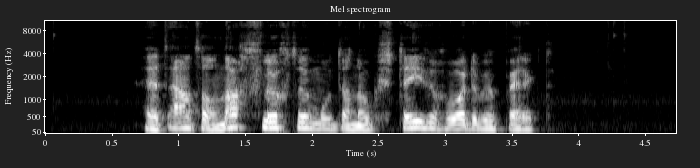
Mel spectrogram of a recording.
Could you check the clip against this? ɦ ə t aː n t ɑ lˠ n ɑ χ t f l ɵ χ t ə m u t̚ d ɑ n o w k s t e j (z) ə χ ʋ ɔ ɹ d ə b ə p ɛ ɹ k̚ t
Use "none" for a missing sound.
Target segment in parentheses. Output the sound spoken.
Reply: v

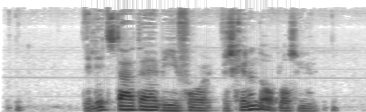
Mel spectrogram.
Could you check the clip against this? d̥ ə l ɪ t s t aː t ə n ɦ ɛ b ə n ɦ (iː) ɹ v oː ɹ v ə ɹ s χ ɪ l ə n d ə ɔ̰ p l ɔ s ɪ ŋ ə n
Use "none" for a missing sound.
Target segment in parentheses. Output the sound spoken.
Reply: iː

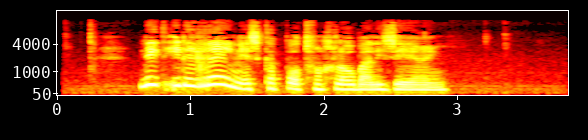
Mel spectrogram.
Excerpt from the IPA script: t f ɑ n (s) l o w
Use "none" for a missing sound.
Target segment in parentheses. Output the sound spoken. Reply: χ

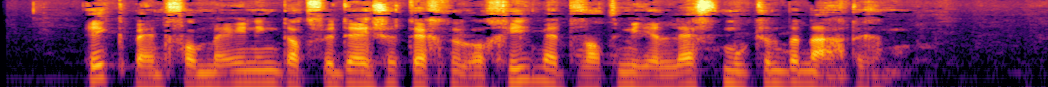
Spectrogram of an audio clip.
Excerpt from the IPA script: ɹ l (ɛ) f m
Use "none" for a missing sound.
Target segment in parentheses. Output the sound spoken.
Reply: ɛ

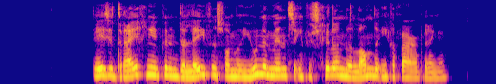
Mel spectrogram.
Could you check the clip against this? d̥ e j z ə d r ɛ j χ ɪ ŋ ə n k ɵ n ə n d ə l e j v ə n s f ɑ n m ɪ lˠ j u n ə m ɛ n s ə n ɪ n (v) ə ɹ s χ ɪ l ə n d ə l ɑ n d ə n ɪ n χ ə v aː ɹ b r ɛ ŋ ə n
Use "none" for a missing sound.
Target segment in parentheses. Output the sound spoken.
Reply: v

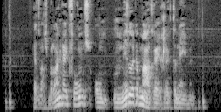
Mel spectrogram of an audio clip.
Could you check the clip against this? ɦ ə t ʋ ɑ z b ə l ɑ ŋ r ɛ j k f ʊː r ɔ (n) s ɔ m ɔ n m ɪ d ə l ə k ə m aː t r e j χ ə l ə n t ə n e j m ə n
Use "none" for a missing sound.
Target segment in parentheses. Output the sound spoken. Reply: n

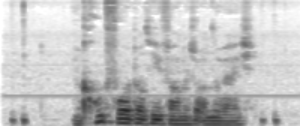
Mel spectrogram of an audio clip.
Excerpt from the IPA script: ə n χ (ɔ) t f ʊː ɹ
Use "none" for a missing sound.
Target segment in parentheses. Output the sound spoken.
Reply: u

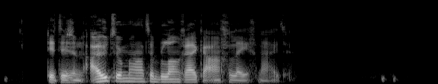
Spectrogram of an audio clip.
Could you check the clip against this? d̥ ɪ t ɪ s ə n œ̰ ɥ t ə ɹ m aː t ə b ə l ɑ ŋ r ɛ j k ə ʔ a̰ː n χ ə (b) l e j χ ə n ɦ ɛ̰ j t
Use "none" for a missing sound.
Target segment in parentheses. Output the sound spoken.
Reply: none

